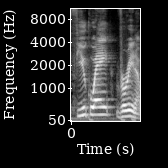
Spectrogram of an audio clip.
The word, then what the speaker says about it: Fuquay-Varina: And yes, it's pronounced FUQUAY-VARINA. We get a lot of people messing that up, mixing that up. So FUQUAY-VARINA was the merger of two little towns, FUQUAY and VARINA.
